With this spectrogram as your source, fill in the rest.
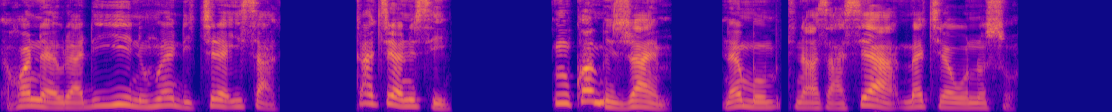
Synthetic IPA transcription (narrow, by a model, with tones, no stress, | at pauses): ɛ˨ɦɔ˦nã˨æ˨wu˨ɾa˨dɪ˦ji˦˨nʊ̃˨ɦʊ̃˦æ˦di˨t͡ɕʰɪ˦ɾɛ˦˨i˦sa˨k | kʰã˦t͡ɕʰɪ˦ɾɛ˨nʊ̃˦se˨ | ŋ̩˦kʷʰɔ˦mĩ˨sɾa˦ɛ˨m | nã˨˦mũ˨mtʰɪ˨nã˨s̬a˨sɪ˦a˨˦æ˦t͡ɕʰɪ˨ɾɛ˨wʊ˦nʊ̃˦sʊ̰˨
